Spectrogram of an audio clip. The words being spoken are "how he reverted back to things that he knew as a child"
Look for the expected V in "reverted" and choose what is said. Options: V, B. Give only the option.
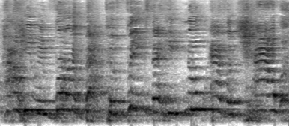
B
